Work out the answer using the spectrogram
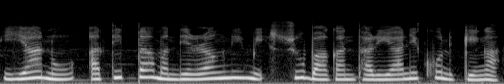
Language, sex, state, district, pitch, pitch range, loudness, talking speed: Garo, female, Meghalaya, West Garo Hills, 245 Hz, 230-285 Hz, -14 LUFS, 85 wpm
